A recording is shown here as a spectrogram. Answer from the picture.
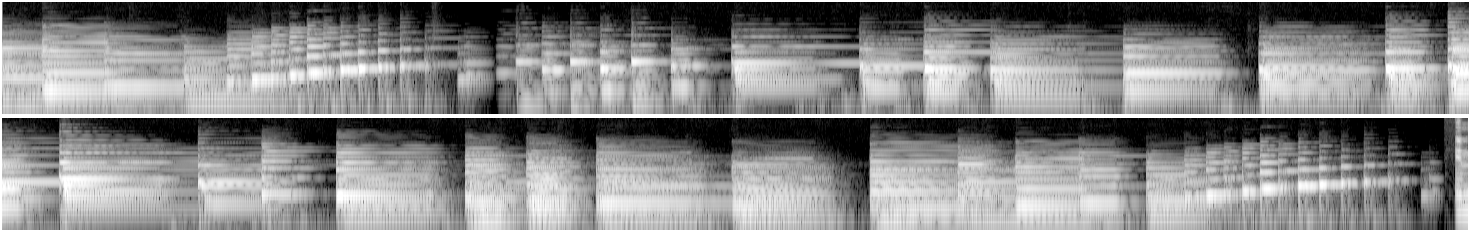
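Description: Grand piano playing a slow classical passage of single notes and chords, with a quick rising run about two seconds in and again near the end, as an example of the sustain pedal used to join notes legato.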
